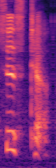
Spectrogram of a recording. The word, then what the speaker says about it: sister: সিস্টার না বলে, Sister. Brother না বলে। Brother. So whenever raw comes last, then raw is silent, তাই না?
